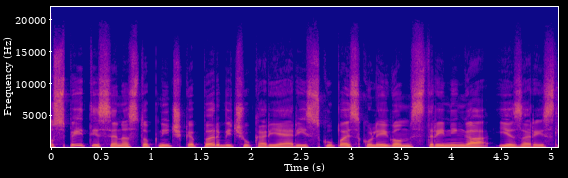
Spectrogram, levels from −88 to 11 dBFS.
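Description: No technical faults are audible.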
